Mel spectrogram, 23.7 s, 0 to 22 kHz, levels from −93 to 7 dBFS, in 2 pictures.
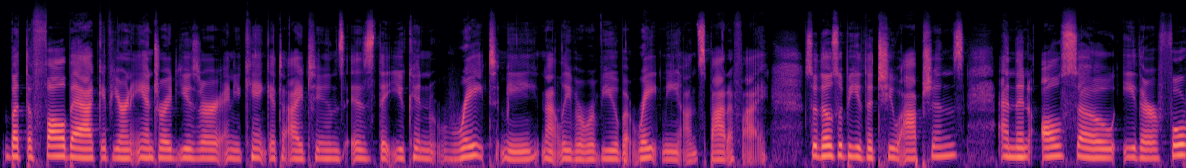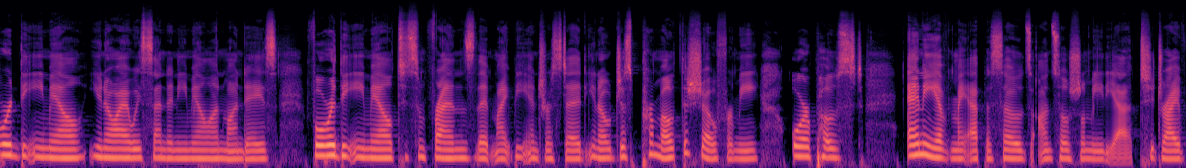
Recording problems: none

